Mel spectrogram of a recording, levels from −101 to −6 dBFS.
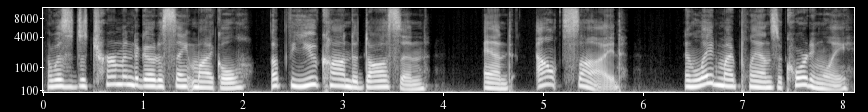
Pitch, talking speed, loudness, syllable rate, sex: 210 Hz, 150 wpm, -15 LUFS, 4.8 syllables/s, female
